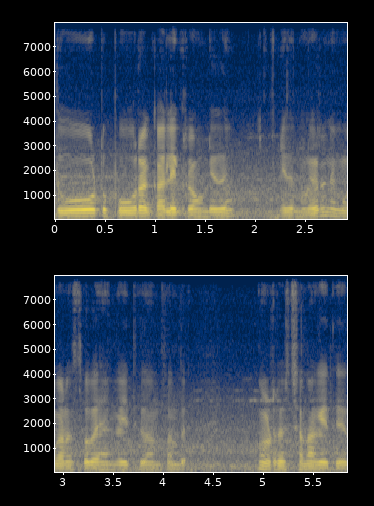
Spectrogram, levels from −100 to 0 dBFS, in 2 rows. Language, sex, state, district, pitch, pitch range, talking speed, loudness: Kannada, male, Karnataka, Belgaum, 115 Hz, 110-125 Hz, 175 wpm, -19 LUFS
